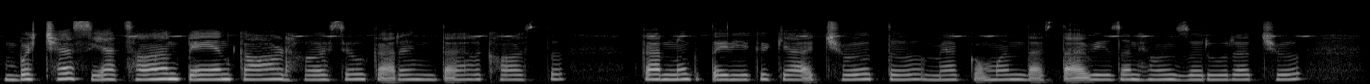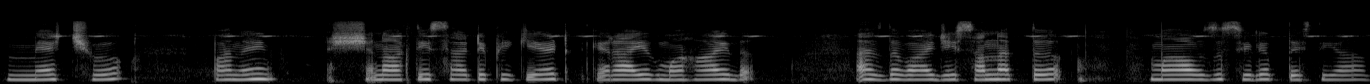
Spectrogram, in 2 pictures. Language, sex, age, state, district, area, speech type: Kashmiri, female, 18-30, Jammu and Kashmir, Bandipora, rural, read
